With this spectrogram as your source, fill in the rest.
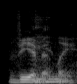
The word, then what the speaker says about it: vehemently: just expect a message uh v hip mittley vehemently yeah vehemently vehemently but it smell it's it smelled it's spelled like the intimate only yeah that word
